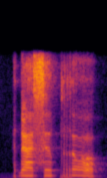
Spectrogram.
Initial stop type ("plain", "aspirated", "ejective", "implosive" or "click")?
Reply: implosive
